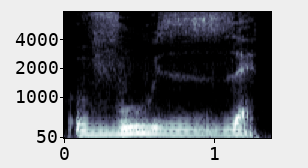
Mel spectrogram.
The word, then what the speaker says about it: vous êtes: So in that case, vous is ending with S, and then you tend to make a little link between them. So vous êtes. Z, it goes like that.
